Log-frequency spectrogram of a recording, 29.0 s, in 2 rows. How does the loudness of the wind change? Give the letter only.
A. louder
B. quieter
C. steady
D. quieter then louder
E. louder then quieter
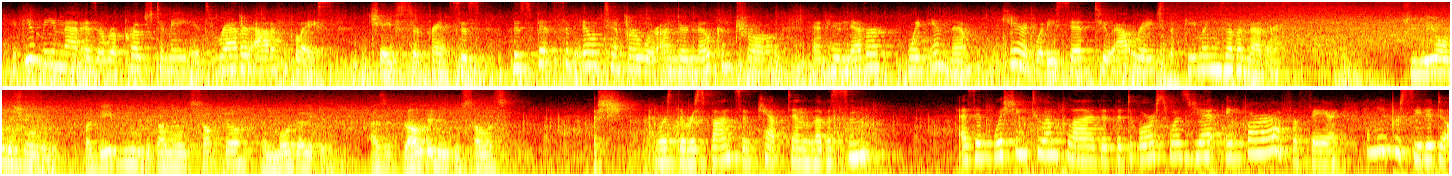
B.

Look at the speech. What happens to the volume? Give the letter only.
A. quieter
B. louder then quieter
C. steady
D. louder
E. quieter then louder
C.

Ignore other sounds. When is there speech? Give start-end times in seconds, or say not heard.
0.1-12.9, 14.0-19.6, 20.4-28.9.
